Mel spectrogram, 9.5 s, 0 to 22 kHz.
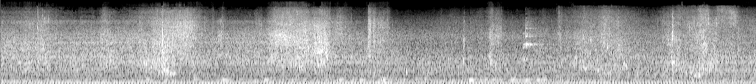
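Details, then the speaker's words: Commercial distribution center main cleanout hydro-jetted with 4000 psi out to 120 feet, clearing thick sand and silt: constant low jetter rumble with irregular gurgling and splashing bursts as the drain bubbles up and holds water. "You hear that thing bubbling though? Yeah. Crazy."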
